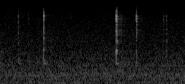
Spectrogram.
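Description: A small bird-shaped lemon wedge squeezer, whose tail lifts to hold a wedge so juice comes out the beak, is tapped lightly. A few sharp, bright, high-pitched ticks sound with almost no ring, spread apart over a quiet background.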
